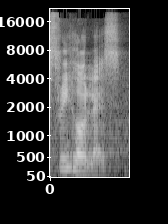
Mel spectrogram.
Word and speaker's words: frijoles: Guys, remember J is pronounced as hota in Spanish, so it is pronounced as los frijoles in Spanish, which means the beans.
